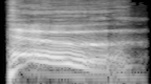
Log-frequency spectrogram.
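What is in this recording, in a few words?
pain, Chinese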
